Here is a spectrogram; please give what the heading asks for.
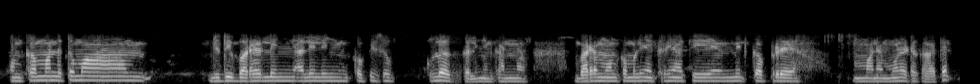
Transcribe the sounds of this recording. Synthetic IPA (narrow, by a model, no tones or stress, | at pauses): ɔnkamanːɛt̪ɔma | d͡ʒud̪ibaɾɛɾliɲaliɲliɲkɔpisup̚ | kuləkːəliɲinkʰanbaɾɛmɔnkamaliɲakʰɾiɲakimit̪̚kəpɾɛ | manɛmɔnɛʈakaɦat̪ɛn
